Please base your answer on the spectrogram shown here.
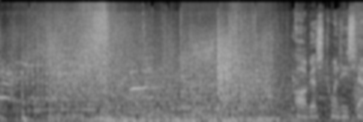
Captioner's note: screams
